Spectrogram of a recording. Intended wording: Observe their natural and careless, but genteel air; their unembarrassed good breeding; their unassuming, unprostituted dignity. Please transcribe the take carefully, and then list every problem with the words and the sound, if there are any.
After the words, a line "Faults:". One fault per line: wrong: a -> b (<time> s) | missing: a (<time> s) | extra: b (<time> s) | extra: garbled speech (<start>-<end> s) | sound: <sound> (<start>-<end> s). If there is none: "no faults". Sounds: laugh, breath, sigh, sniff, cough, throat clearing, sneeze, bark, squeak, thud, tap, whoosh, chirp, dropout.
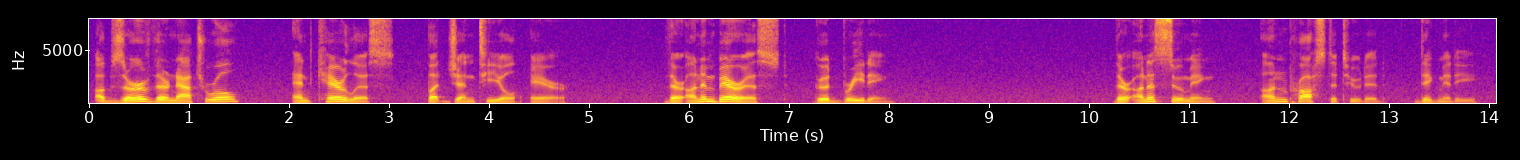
Observe their natural and careless, but genteel air; their unembarrassed good breeding; their unassuming, unprostituted dignity.
Faults:
no faults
